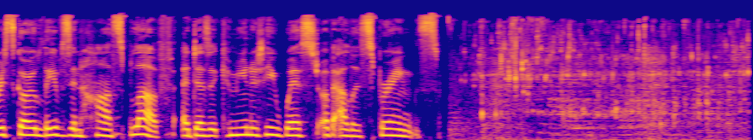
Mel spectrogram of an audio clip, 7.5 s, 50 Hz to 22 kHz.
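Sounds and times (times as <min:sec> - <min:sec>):
speech: 0:00.0 - 0:05.3
bottled water pouring into a container while making a cup of tea: 0:04.5 - 0:07.5.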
